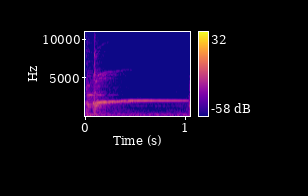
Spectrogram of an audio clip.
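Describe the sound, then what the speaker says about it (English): A guitar pinch harmonic on the G string, a sharp pick attack followed by a single squealing high overtone that sustains for about a second with low string noise beneath, close and alone. "you're hitting a pinch harmonic."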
